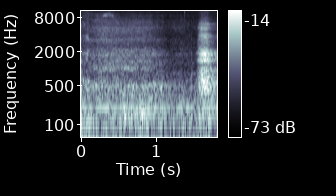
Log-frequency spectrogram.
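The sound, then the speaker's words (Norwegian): Quiet hiss, then near the end one short, sharp intake of breath, a deep breath taken on request. No one speaks. “Så akkurat nå, hvis du kan ta et dypt pust”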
